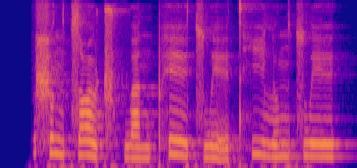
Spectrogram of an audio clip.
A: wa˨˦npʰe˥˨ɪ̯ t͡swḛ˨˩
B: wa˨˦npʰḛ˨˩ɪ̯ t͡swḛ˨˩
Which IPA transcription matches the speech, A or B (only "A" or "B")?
A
